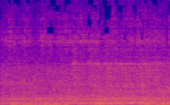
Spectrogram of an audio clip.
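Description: Steady stadium ambience from a football broadcast: an even, constant wash of noise with a faint sustained hum and no distinct events.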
